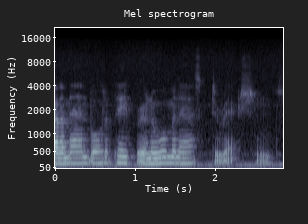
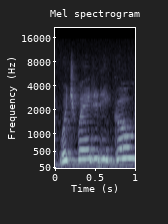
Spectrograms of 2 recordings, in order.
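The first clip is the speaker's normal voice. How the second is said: eager question, high and louder; eagerly; 10 semitones higher, 4 dB louder than usual. A narrator's reading. Woman asks the newsdealer which way, eager and high. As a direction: leap at the news. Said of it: "she said eagerly".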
